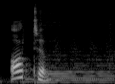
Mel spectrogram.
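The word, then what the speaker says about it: autumn: এ ইউটি ইউ এম এন অটম। অটমে দেখো লাস্টে এম এর পরে এন আসছে। তাই এনটা উচ্চারণ হচ্ছে না।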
